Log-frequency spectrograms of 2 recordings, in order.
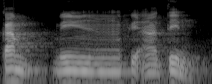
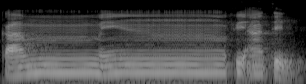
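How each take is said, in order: First: The m sounds are pronounced separately and clearly. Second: The m sounds merge with a nasal hum. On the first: The speaker calls it wrong. "tidak boleh dibaca" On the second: The speaker calls it right. "harus dibaca"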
